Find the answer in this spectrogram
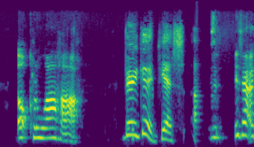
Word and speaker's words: Ocklawaha: now I've got to see if I can pronounce this place right. Ocklawaha.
